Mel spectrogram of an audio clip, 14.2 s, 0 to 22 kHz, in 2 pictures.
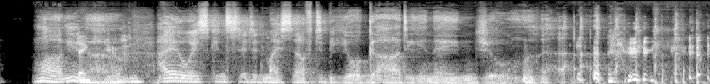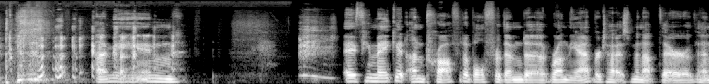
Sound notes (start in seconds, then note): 5.6 Aloha Laughs; 5.6 menacing Sword Laughs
